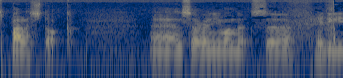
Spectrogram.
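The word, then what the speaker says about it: Białystok: say it in polish it's b i a-l-y-s-t-o-k and i think that's ballistock so anyone that's uh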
